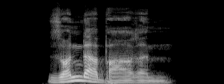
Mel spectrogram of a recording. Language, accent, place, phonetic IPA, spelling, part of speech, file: German, Germany, Berlin, [ˈzɔndɐˌbaːʁəm], sonderbarem, adjective, De-sonderbarem.ogg
- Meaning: strong dative masculine/neuter singular of sonderbar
